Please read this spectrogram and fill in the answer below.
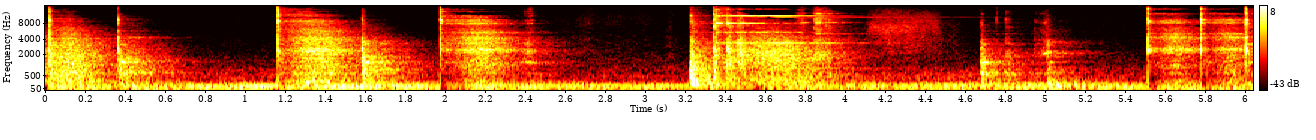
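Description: Hammer blows on a steel punch, driving the old pin out of a worn AMC Javelin door hinge clamped in a bench vise so the hinge can be rebushed. A series of irregularly spaced, sharp metal strikes, each ringing briefly.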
